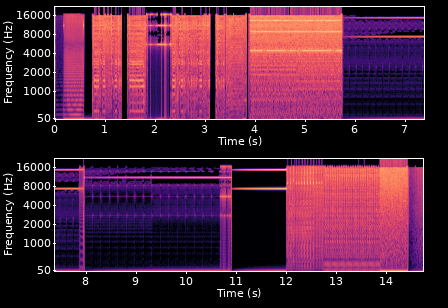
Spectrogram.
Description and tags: lobby blend
digital glitch noise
